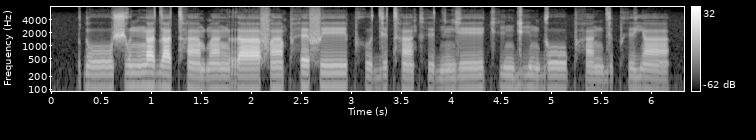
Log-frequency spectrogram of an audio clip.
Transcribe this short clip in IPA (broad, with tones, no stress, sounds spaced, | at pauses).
ɗ oː˨ ʃ ʊ˦ n ŋ a˦ d a˨˦ tʰ ã˨ b ã˨ ŋ r aː˨ f ã˦ pʰ ɛ˦ f eː˦ pʰ ʊ˨ d ɪ˦ tʰ ã˨ kʰ ɪ˨ d ĩ˨ ɣ eː˦ kʰ i˦ ŋ ɡ iː˦ m d oː˦ pʰ ã˨ n d ɪ˨ pʰ ɪ˦ j ã˨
